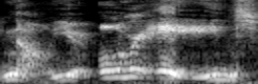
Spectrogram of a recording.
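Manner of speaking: high, stuck-up rich snob voice. Complaining that kids get fined for trick-or-treating, imitating rich assholes. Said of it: "these rich assholes be like".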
